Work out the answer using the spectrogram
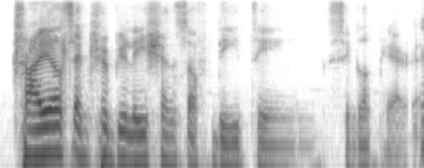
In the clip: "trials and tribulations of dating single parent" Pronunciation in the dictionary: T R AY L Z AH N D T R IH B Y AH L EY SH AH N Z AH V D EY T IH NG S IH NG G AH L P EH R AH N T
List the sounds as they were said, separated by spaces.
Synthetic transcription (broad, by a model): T R AY L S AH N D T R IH B Y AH L EY SH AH N S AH F D EY T IH NG S IH NG G AH L P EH R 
